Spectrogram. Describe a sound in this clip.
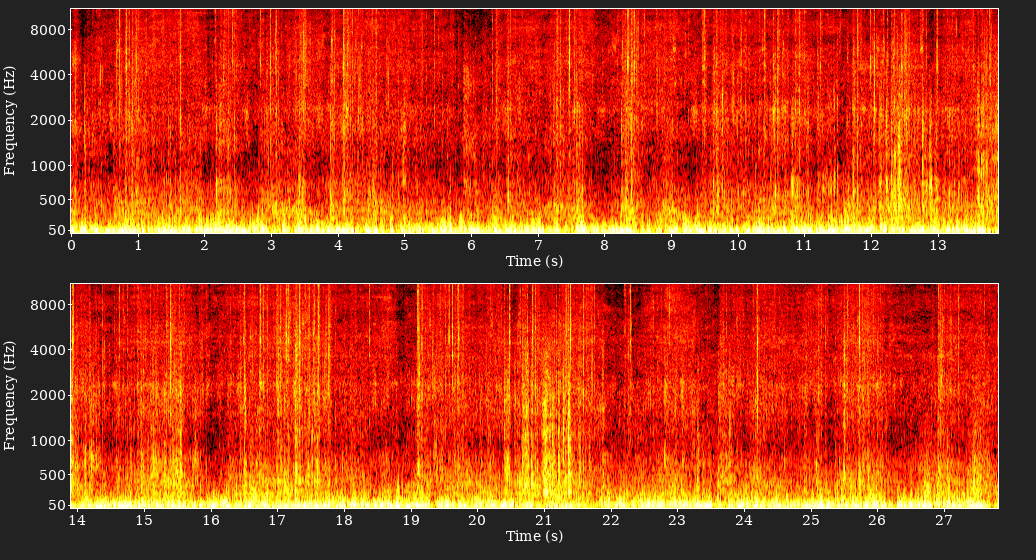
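Bicycle tyres rumble and crunch over a bumpy dirt trail.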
